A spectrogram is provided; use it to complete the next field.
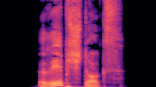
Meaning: genitive singular of Rebstock
- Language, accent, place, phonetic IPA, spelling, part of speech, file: German, Germany, Berlin, [ˈʁeːpˌʃtɔks], Rebstocks, noun, De-Rebstocks.ogg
